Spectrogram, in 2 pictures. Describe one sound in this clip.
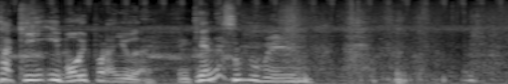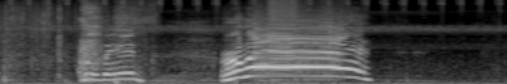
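A man groans and moans in pain close by.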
